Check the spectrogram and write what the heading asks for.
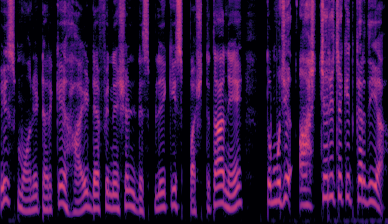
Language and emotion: Hindi, surprised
